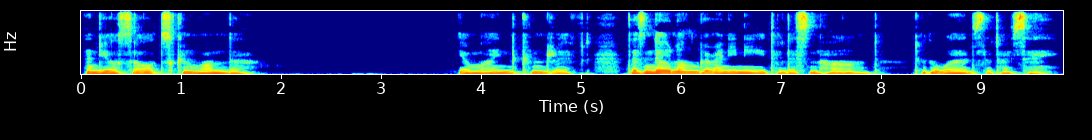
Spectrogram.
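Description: A woman guiding a hypnosis relaxation, speaking softly in slow, repetitive suggestions and often half-whispering. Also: extremely low pitch, fairly even intonation.

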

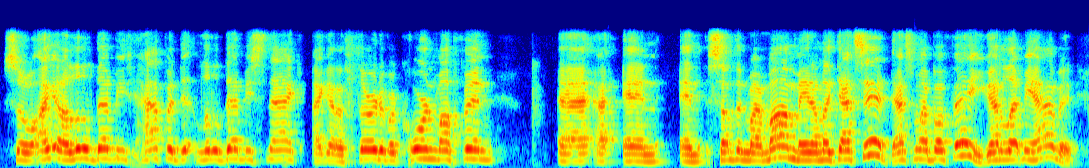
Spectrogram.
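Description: A man's voice: high voice, moderate pace. An older man with a New Jersey accent hosting a talk show, telling stories in a rambling, playful way. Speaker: podcast host. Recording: dull lo-fi remote audio.

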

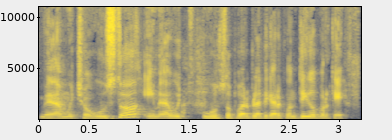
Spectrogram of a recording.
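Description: A man's voice: medium pitch, fast, a little mellow. A Mexican man hosting a podcast in casual chat, encouraging his guest and chiming in with short replies. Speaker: podcast host.

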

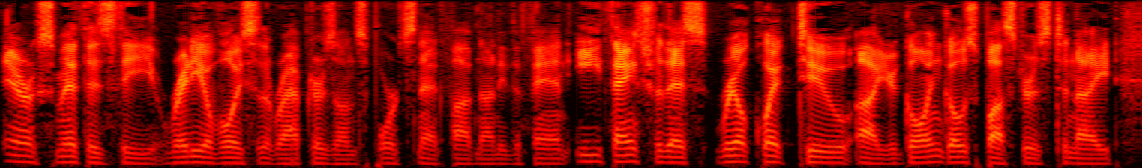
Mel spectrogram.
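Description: A man's voice: sits low, fairly even intonation, moderate pace, few pauses, a bit bright, no room sound. A man hosting sports talk radio, chatty and opinionated, with lots of "uh" fillers.

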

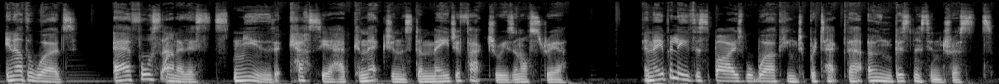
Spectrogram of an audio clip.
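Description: A woman's voice: deep voice, very animated, normal speed, dry recording, soft background music. A woman delivering scripted narration as the host of a documentary podcast.

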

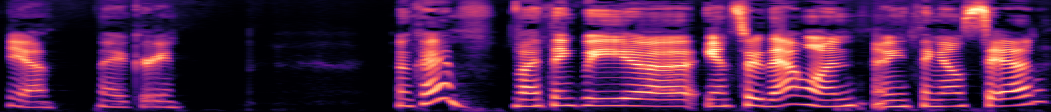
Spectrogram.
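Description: A woman's voice: on the high side, normal speed, a bit bright, no room sound, clean studio sound. A woman co-hosting a podcast in casual chat, chatty and laughing often, with many fillers. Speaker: podcast co-host.

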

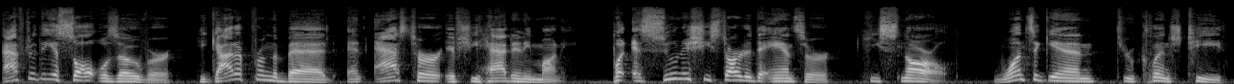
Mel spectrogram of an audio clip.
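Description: A man co-hosting a podcast, reading a scripted true-crime narration in a measured, grave storytelling manner. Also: mid-range voice, fairly bright tone. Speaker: podcast co-host.

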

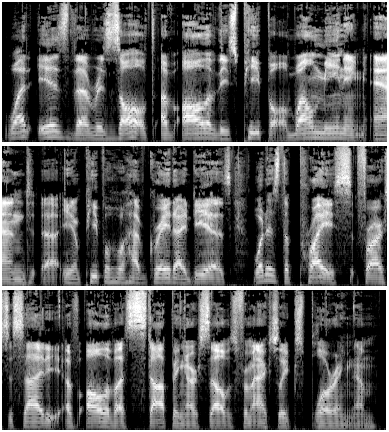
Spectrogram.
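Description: A man's voice: fairly low pitch, normal speed, few pauses, dry recording, studio quality. A man who co-wrote a book, a guest on a radio interview. He reads a passage aloud and then answers casually, with lots of fillers like you know. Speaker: co-author, guest.

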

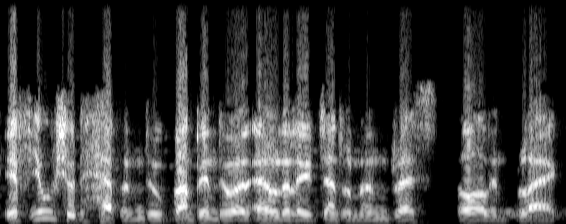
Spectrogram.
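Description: Old radio announcer, ghoulish horror host, sardonic, theatrical, low voice, muffled vintage broadcast. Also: male voice, expressive, a little slow, fairly bright tone, soft background music. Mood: mock warning. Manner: sardonic, macabre punning. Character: ghoulish, wisecracking male horror show host.

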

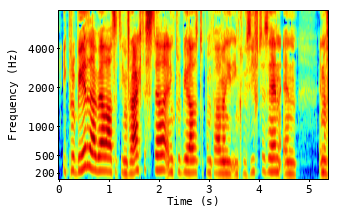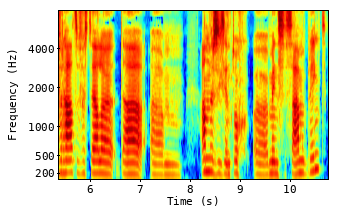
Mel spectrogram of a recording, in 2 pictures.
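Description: A woman's voice: mid-range voice, steady tone, moderate pace. A woman speaking as an interview guest, thoughtful and hesitant, with frequent restarts and laughs. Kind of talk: reflective interview talk. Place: in Belgium.

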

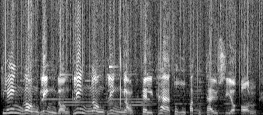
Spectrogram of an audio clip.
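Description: A man's voice: high-pitched, sing-song. A man singing and playing a fussy old-time tram conductor who scolds passengers, on an old archive record with music. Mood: jaunty. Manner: sings, then scolds passengers in quick patter. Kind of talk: 1930s comic song with spoken patter.

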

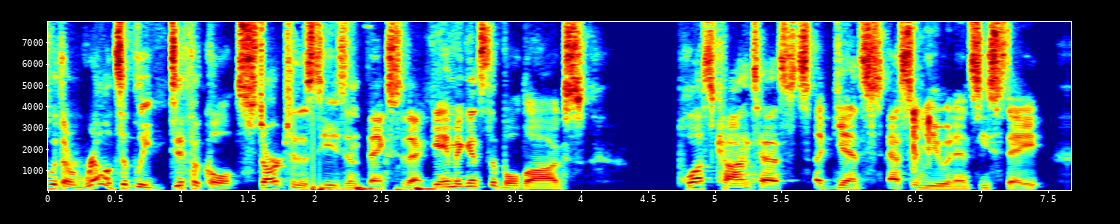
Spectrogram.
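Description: A man's voice: on the low side, slight background noise. A man co-hosting a sports podcast, talking casually with frequent fillers. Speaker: podcast co-host.

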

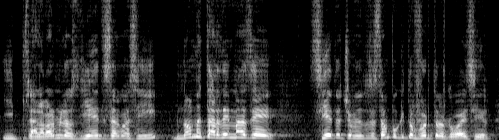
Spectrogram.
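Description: A man's voice: high-pitched, fast talker. A man with a Mexican accent telling a comic story in casual chat, acting out the quoted lines. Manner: animated, acts out quoted lines. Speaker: show regular.

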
